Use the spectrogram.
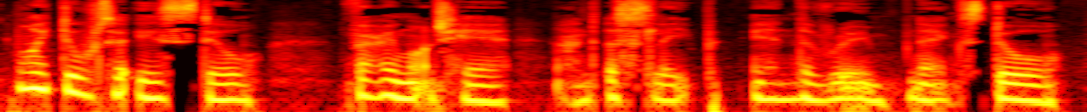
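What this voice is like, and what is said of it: Quiet, near-whispered speech. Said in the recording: “I'm sorry if I sound a bit like I'm whispering.”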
